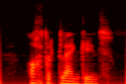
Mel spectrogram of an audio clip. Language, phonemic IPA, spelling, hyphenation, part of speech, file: Dutch, /ˈɑx.tər.klɛi̯n.kɪnt/, achterkleinkind, ach‧ter‧klein‧kind, noun, Nl-achterkleinkind.ogg
- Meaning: great-grandchild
